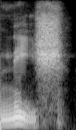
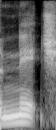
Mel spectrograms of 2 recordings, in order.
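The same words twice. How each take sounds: First: It is said the British way. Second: It is said the American way.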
